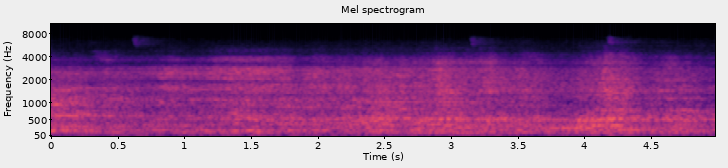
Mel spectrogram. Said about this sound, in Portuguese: Tava demorando nosso aviãozinho passar, hein, gente? Já vem ele.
